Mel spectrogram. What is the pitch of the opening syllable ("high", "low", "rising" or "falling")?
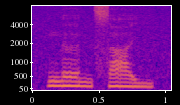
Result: low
